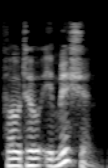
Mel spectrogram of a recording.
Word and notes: photoemission: British English

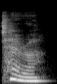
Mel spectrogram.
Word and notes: terror: British English

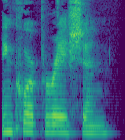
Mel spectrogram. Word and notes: incorporation: British English

